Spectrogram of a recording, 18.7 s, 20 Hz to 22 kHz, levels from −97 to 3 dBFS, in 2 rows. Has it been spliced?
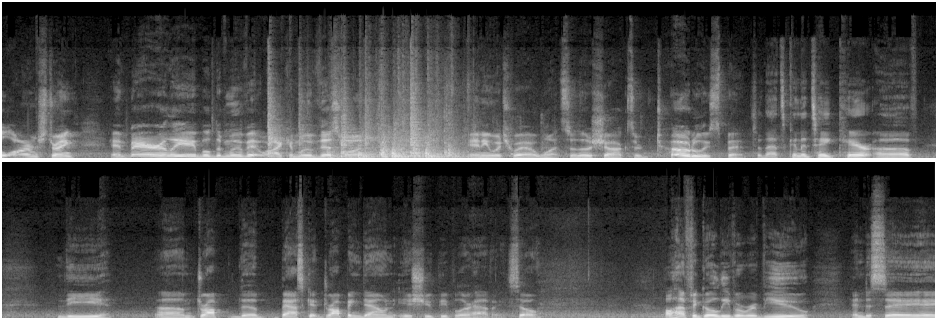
yes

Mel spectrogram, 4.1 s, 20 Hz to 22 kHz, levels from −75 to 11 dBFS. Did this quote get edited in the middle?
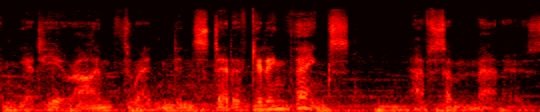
no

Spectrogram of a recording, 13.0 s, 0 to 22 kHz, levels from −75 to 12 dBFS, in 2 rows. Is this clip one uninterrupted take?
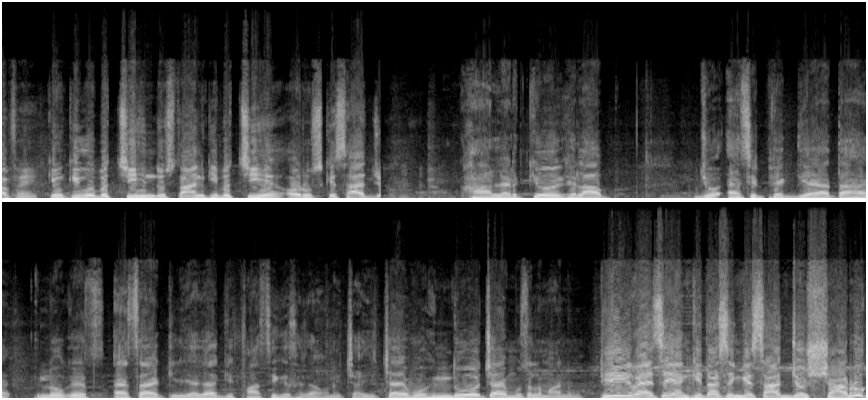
no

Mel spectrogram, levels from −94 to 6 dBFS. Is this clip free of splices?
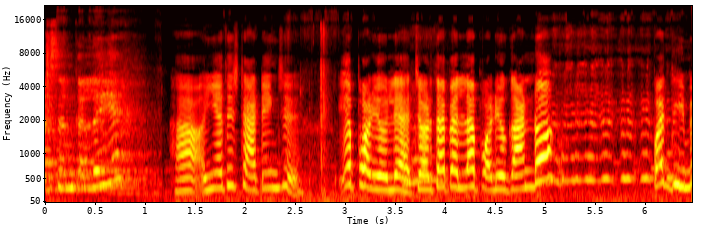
no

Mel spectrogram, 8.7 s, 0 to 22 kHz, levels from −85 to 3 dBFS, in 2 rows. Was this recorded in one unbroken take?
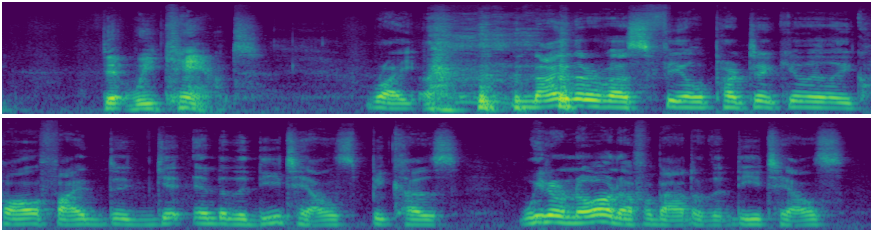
yes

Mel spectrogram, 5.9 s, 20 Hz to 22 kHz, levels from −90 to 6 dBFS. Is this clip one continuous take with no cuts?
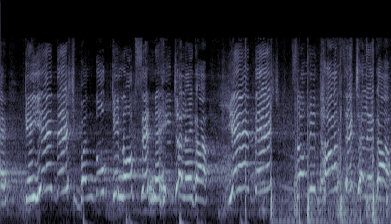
yes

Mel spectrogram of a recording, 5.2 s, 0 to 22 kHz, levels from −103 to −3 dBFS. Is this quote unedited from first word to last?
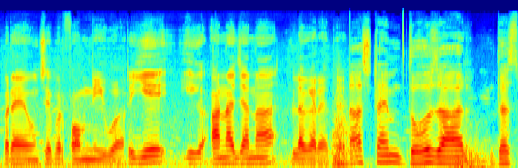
no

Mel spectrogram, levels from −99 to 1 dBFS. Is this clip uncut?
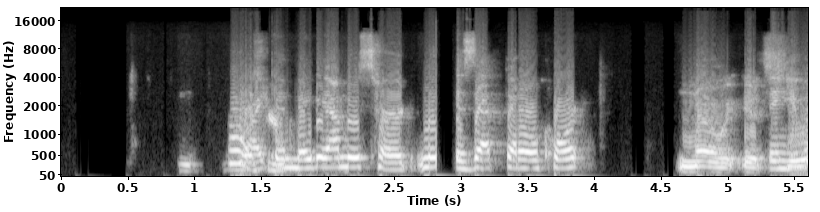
no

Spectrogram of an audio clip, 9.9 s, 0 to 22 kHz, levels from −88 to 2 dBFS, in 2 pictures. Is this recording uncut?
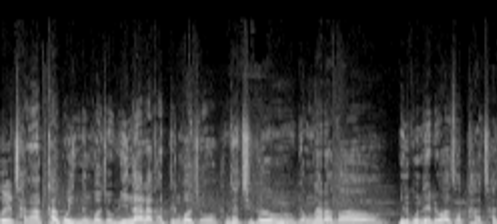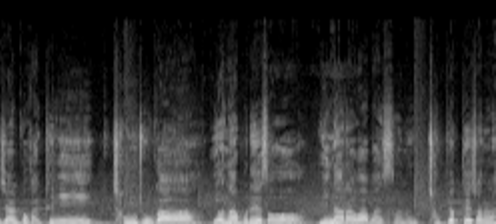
no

